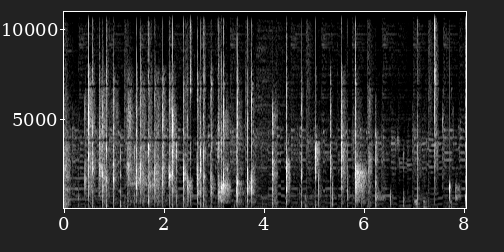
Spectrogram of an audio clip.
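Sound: round of applause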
